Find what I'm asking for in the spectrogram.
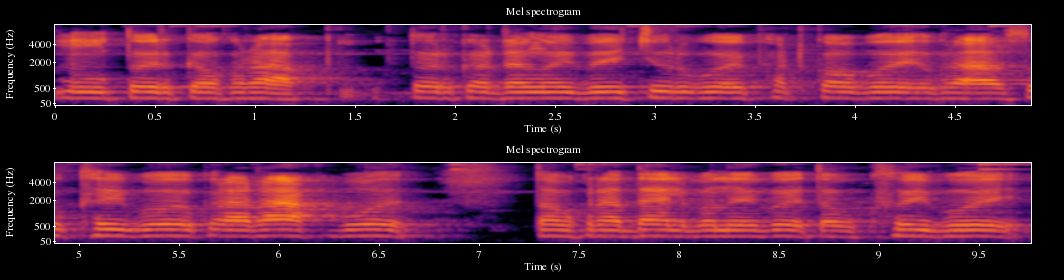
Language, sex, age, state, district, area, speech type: Maithili, female, 60+, Bihar, Saharsa, rural, spontaneous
